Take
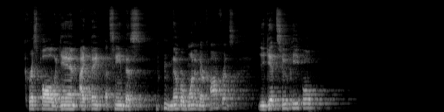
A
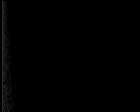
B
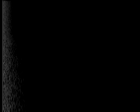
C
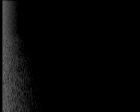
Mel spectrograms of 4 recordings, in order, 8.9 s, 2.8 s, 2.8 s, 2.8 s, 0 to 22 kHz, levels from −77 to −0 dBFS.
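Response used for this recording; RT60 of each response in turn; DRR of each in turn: A; 1.3, 1.3, 1.3 seconds; 4.5, −3.0, −12.5 decibels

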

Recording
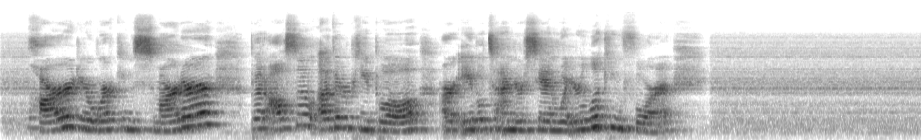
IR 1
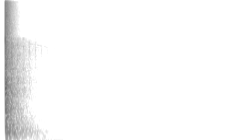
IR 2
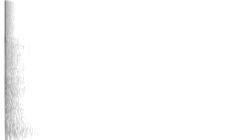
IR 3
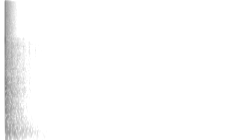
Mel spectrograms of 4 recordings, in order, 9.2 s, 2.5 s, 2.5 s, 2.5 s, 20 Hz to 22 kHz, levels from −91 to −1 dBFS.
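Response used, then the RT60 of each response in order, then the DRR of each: 1; 0.45, 0.45, 0.45 seconds; −11.0, 2.0, −5.0 decibels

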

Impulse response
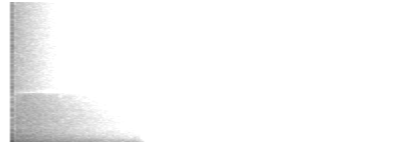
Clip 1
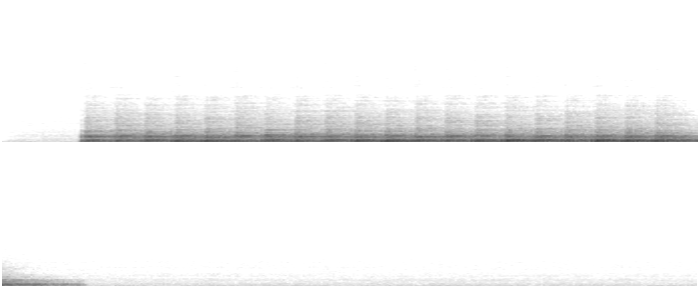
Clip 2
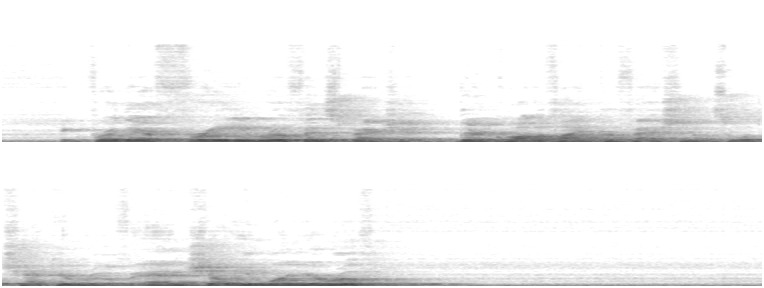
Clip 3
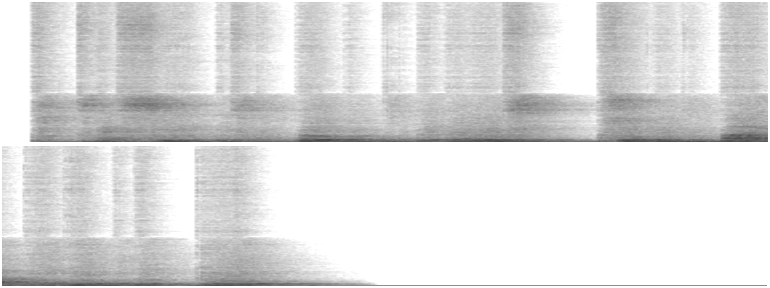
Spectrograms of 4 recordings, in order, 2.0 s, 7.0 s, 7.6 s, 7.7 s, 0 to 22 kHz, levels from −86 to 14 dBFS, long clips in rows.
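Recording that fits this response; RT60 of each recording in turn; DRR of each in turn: 2; non-exponential decay, non-exponential decay, non-exponential decay; −19.0, 0.5, −9.0 decibels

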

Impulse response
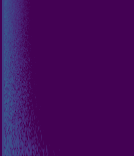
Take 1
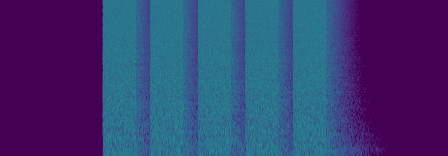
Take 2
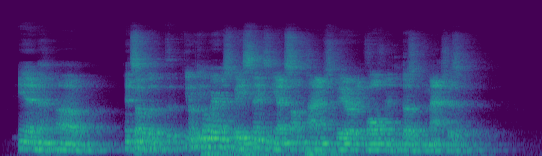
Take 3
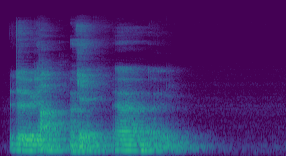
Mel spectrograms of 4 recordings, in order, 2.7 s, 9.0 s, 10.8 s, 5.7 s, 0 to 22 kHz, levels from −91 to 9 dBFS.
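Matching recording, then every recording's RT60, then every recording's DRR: 1; 1.6, 1.6, 1.6 seconds; 4.5, −9.0, −4.5 decibels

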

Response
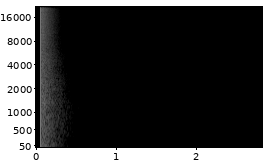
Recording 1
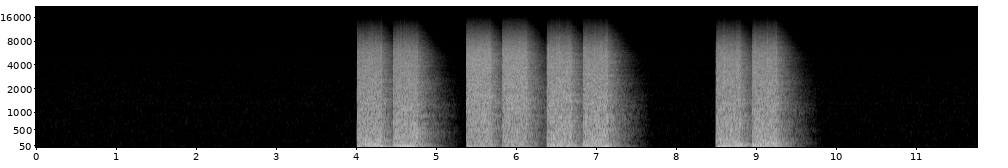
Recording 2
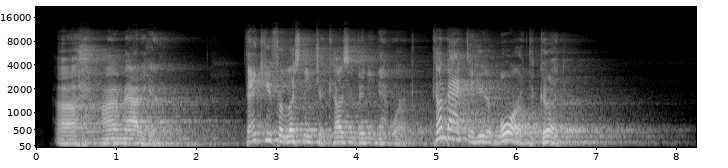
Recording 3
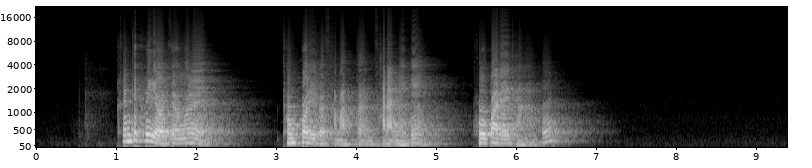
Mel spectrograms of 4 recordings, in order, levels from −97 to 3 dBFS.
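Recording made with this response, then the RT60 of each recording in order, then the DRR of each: 1; 0.65, 2.4, 1.2 seconds; 4.0, 5.5, 5.0 decibels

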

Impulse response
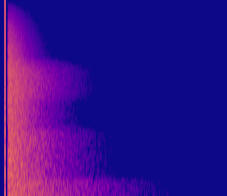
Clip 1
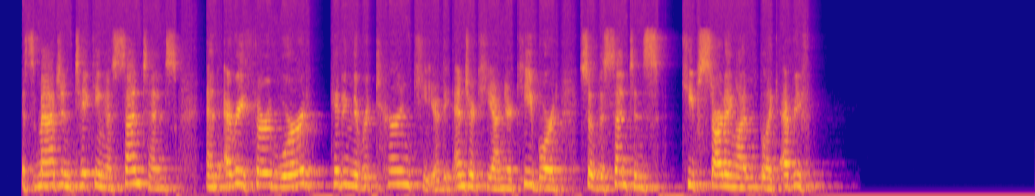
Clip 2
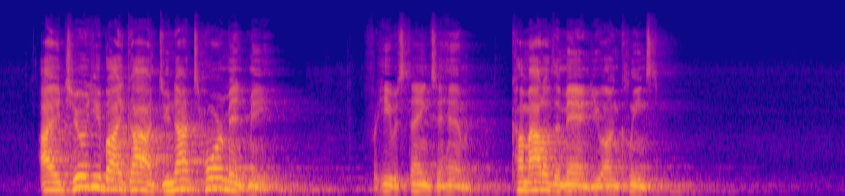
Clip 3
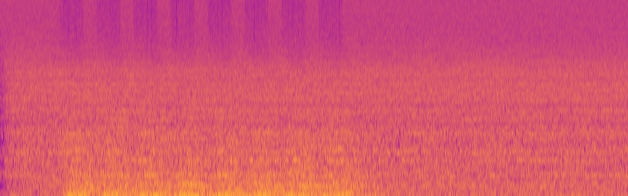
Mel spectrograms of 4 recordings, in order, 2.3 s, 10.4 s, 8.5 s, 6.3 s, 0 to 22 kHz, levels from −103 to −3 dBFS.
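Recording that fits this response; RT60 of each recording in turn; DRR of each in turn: 3; 0.50 s, non-exponential decay, 1.1 s; 4.0, 9.0, −9.5 decibels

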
